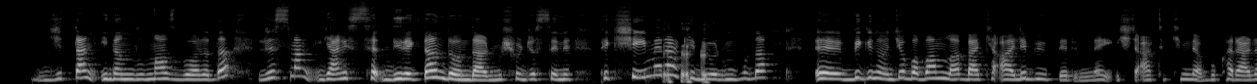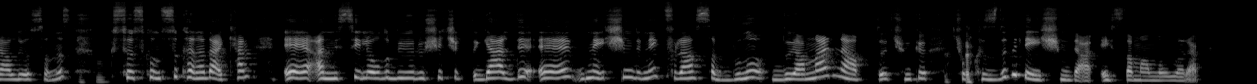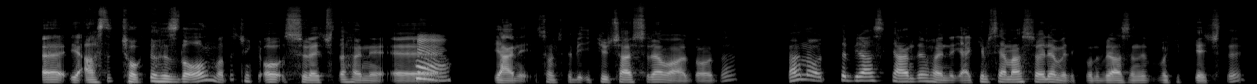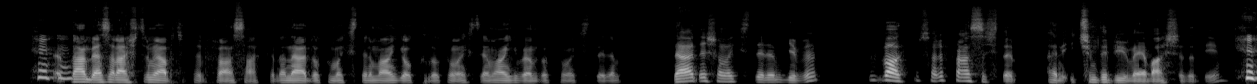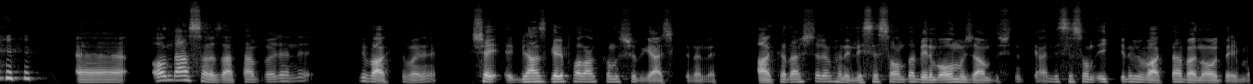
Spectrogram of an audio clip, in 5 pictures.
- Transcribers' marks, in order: tapping; chuckle; chuckle; chuckle; other background noise
- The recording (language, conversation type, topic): Turkish, podcast, Beklenmedik bir karşılaşmanın hayatını değiştirdiği zamanı anlatır mısın?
